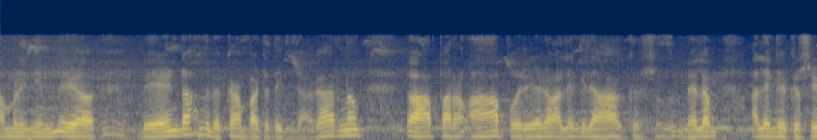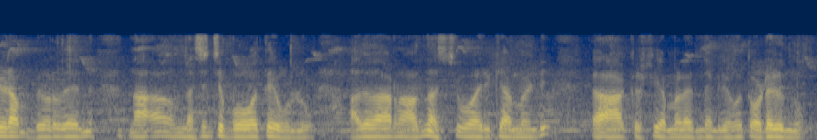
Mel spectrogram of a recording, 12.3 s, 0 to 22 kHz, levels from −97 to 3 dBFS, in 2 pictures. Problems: background sounds at intervals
